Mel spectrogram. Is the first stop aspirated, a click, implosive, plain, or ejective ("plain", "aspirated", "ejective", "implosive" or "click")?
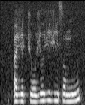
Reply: ejective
